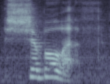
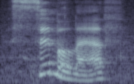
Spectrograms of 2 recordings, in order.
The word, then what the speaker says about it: shibboleth: were asked all right say shibboleth and if they said sibboleth then he could tell by their pronunciation that they were actually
